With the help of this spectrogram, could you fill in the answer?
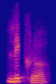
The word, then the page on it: Lycra: Indian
